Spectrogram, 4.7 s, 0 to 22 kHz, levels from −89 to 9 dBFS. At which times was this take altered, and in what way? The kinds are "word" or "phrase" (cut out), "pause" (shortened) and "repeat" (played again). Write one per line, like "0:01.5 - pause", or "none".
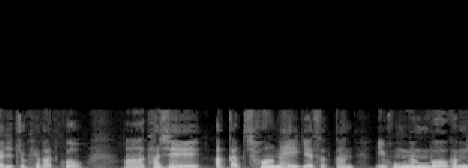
none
